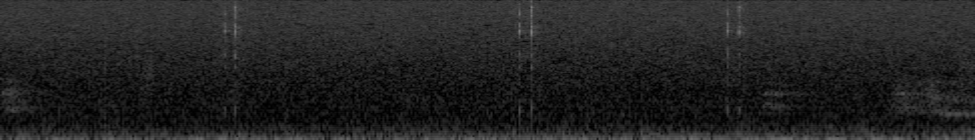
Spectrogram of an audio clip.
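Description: Near silence with about three faint computer mouse clicks, spaced a second or two apart.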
